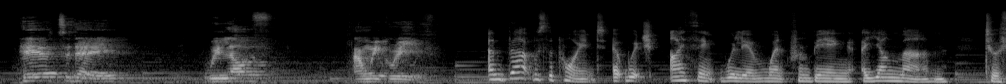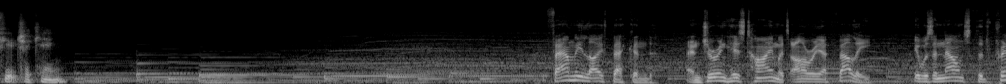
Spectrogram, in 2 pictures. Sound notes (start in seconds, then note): 11.0 calm music; 12.6 crowd cheering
